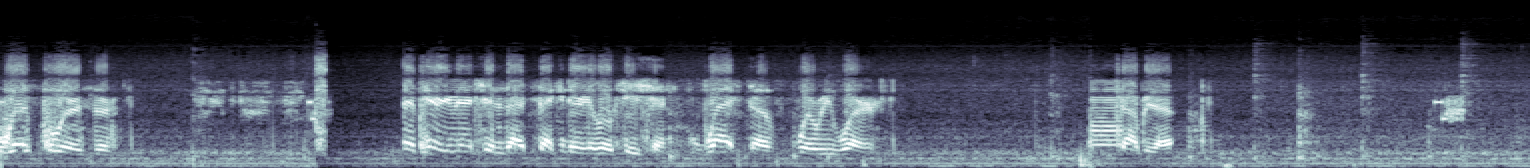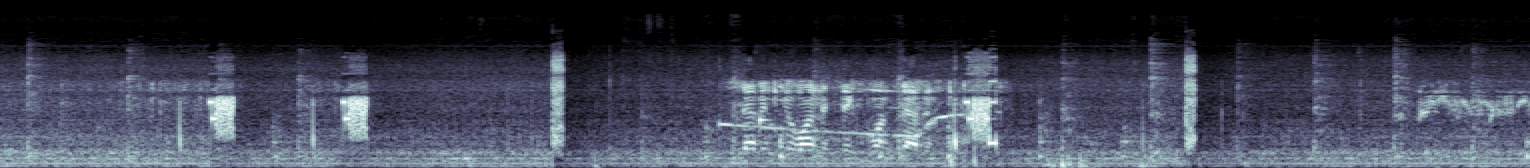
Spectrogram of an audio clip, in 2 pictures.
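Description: A handheld radio's squelch clicks and hisses between transmissions.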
